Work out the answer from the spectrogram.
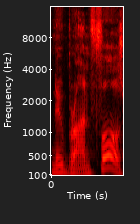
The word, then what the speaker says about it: New Braunfels: Braunfels, E-L-S, is L's. It's not Ulls, Braunfels.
